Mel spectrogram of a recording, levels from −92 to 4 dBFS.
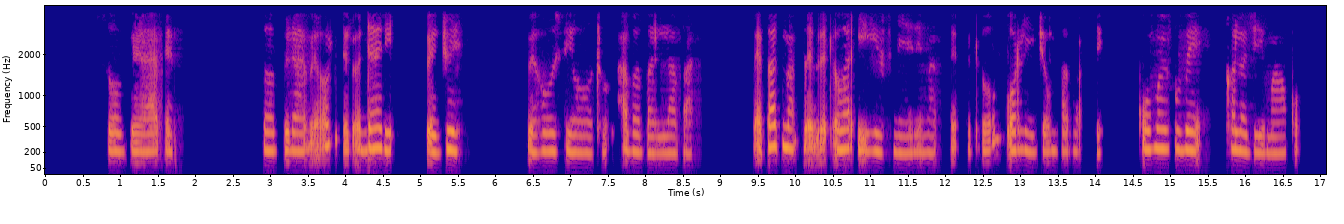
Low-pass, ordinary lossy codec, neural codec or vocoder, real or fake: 3.6 kHz; AAC, 24 kbps; codec, 16 kHz, 4 kbps, FreqCodec, larger model; fake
